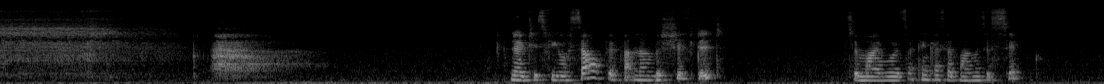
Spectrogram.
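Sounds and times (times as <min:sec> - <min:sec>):
deep breathing in through the nose and out through the mouth: 0:00.0 - 0:03.4
speech: 0:05.1 - 0:07.3, 0:08.5 - 0:10.3.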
